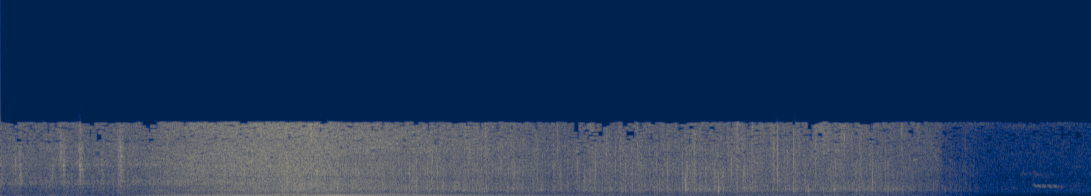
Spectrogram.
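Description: A car engine revs and drives off.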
